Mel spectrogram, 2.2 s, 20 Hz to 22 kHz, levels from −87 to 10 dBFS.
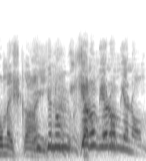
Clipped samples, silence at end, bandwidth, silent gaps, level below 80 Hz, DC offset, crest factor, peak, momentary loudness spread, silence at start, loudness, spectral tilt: under 0.1%; 0.1 s; 9.4 kHz; none; -76 dBFS; under 0.1%; 18 dB; -10 dBFS; 7 LU; 0 s; -26 LUFS; -4.5 dB/octave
